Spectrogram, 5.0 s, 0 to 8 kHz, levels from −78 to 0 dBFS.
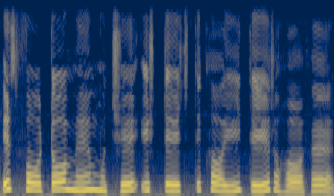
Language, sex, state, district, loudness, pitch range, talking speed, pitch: Hindi, female, Madhya Pradesh, Katni, -16 LUFS, 255-295 Hz, 105 wpm, 280 Hz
